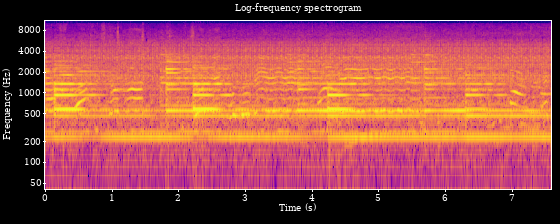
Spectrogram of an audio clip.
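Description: A man chants a prayer in a steady singing voice.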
